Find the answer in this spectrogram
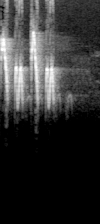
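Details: Cetti's warbler singing a sudden, loud, explosive burst of about four high, sharp notes delivered in under a second, then a faint trailing end, with no other sounds.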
